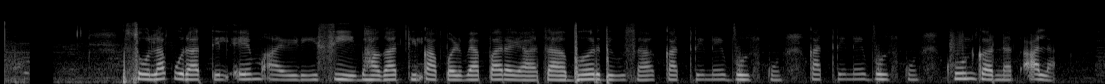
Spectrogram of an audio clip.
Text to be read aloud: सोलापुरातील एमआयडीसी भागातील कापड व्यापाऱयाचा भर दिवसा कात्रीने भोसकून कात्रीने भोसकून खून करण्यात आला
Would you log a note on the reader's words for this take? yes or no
no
